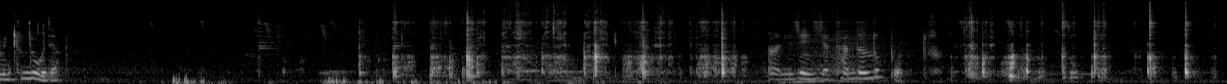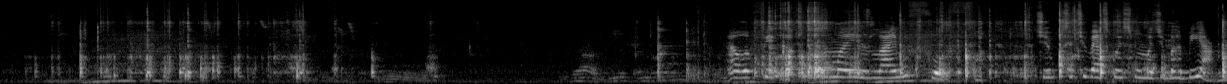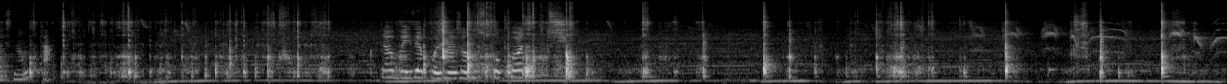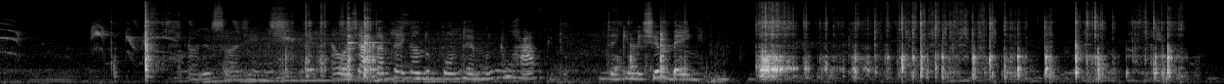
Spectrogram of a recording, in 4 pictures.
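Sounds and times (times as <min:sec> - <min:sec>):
spoon scraping bowl: 0:03.6 - 0:16.8, 0:18.8 - 0:48.8
spoon stirring slime: 0:19.6 - 0:31.5, 0:38.0 - 0:42.2.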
